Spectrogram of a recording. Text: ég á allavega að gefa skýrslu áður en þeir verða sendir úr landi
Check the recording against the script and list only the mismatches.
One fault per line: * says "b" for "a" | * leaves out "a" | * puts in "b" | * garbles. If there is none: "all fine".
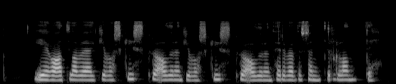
* puts in "gefa skýrslu áður"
